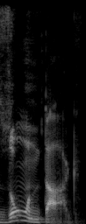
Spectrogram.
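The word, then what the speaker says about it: Sonntag: That is zon tag zone tag sun zone sun right that's how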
